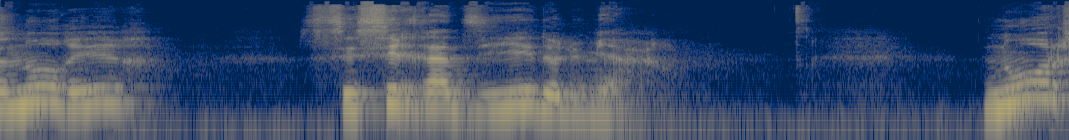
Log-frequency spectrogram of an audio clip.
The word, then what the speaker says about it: Nour: Nour ça veut dire lumière en libanais du moins Nour N O U R je l'appelle comme ça mais tu ça s'écrit en arabe ça tu peux prendre l'alphabet arabe ou tu peux prendre notre note alphabet mais c'est le son qui est important nour puis c'est relié à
